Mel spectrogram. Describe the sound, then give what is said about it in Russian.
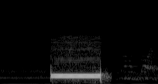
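A single loud, steady telephone voicemail beep lasting about half a second, clean, with faint low murmuring before and after it. “Оставьте свое обращение после гудка.”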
